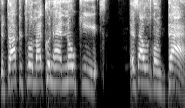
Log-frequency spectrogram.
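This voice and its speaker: A woman speaks at fairly high pitch with ordinary pitch variation. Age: 60s. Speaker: mother of a missing person. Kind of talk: interview. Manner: emotional.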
